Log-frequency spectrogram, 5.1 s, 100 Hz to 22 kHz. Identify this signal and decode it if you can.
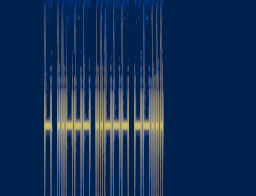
Morse code, heard as a keyed tone, about 28 wpm, 700 Hz. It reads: T227
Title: Numbers - Contest Style - 4-Digit 28wpm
